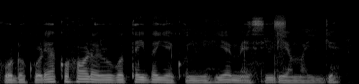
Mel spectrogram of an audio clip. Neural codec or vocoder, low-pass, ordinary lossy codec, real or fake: none; none; none; real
